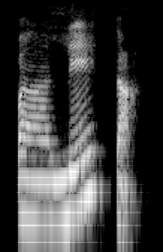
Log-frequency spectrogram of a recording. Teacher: En este caso, la sílaba tónica sería le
